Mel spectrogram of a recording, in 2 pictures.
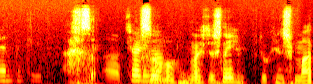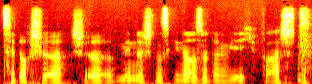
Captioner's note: laughter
